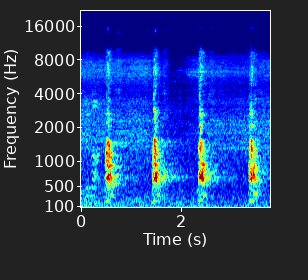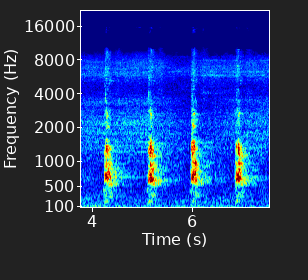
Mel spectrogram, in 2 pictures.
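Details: Bulldog directing repeated barks at something up a tree: eight short, punchy barks in a steady rhythm just under a second apart, against a faint low rumble.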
